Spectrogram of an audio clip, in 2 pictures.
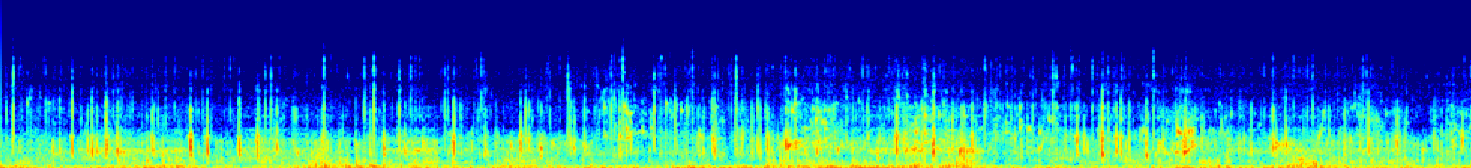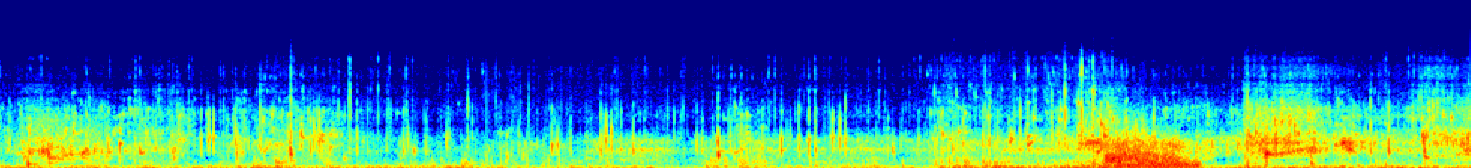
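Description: Underwater sound heard through a GoPro's waterproof housing while snorkeling: a muffled rumble of moving water with scattered faint clicks and crackles. It swells into louder gurgling surges about halfway and again near the end.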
